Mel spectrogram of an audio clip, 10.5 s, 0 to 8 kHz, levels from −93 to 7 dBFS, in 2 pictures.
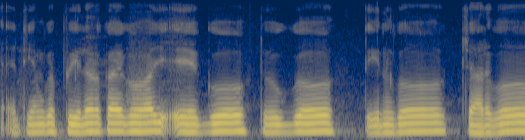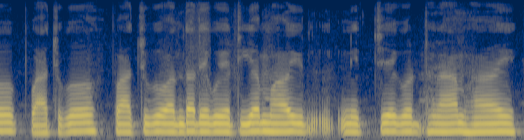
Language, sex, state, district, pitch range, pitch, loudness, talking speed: Bajjika, male, Bihar, Vaishali, 120-130 Hz, 125 Hz, -16 LUFS, 150 wpm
